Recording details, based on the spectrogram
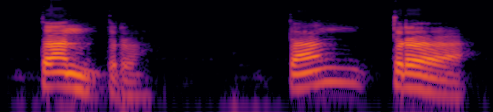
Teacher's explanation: इसी तरह आगे बढ़ते हैं हम, तंत्र को आप देख सकते हो, तंत्र, तंत्र, त्र कैसे बना है, आधा त और र से बना है, ठीक। यहाँ अनुस्वार का उच्चारण होगा जो त वर्ग के मुताबिक होगा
